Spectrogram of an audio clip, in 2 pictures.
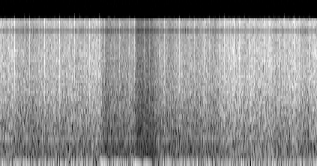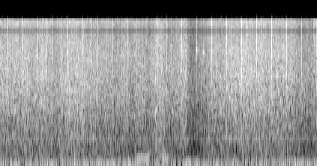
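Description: Loud, steady crackling hiss from a noisy microphone recording, with a faint steady hum tone under it. A brief murmur from the narrator comes about six seconds in.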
